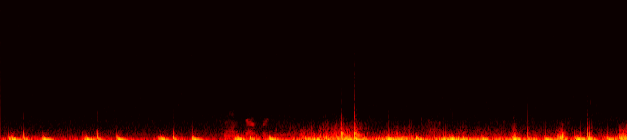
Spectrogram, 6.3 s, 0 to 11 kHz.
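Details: Adult female with mitral valve prolapse, regular heartbeat about 80/min; a mid-systolic click hard to separate from S1 shifts as she squats and stands.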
